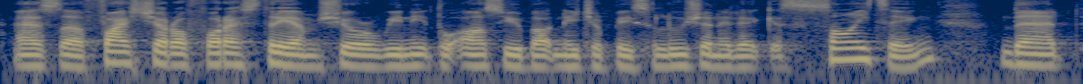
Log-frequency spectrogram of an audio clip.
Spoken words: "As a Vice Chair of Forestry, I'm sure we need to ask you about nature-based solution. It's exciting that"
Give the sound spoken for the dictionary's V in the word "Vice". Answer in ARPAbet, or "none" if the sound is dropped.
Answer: F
